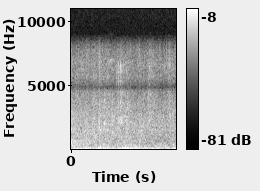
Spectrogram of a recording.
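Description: A roomful of people sitting down on wooden benches at once: a steady, low rumbling shuffle of bodies and seats settling.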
